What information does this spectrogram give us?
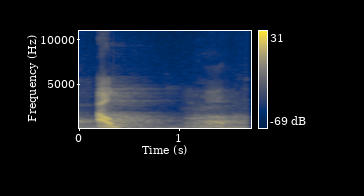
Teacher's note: Nah, definisi sukun itu mendekatkan pada posisi makhrajnya. Kalau ba dua bibir maka disukunkan ab.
